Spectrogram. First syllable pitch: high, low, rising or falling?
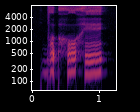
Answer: rising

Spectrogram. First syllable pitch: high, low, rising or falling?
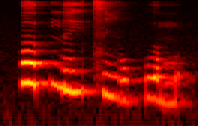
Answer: high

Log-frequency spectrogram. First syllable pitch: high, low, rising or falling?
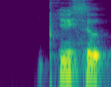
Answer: high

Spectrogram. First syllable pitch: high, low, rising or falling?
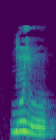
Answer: high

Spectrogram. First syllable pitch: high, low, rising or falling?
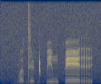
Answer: low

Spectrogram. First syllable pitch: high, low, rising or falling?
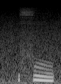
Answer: low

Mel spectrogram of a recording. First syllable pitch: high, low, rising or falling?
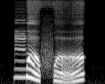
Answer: falling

